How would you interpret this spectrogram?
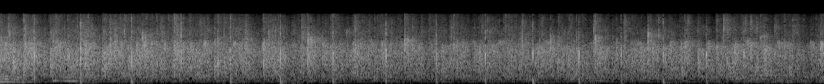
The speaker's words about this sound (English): And so the doctor said, we can give the Lord a hand clap of praise.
